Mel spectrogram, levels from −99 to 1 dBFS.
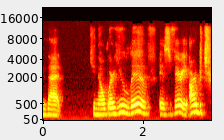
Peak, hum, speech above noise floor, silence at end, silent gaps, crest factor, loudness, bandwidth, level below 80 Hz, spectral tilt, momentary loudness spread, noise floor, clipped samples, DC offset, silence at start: -2 dBFS; none; 39 dB; 0 s; none; 16 dB; -18 LUFS; 13.5 kHz; -60 dBFS; -3 dB/octave; 9 LU; -57 dBFS; under 0.1%; under 0.1%; 0 s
